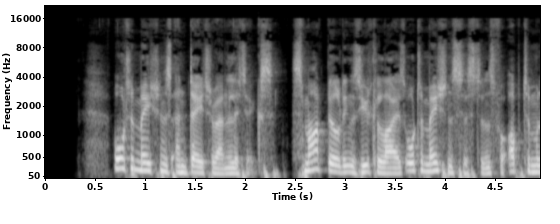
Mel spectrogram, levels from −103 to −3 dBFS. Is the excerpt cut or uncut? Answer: cut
